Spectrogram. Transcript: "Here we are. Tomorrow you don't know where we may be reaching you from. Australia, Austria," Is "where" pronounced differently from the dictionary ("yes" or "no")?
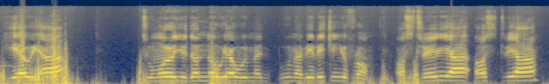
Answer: yes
